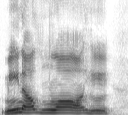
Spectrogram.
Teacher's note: pronounce the word Allah heavily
